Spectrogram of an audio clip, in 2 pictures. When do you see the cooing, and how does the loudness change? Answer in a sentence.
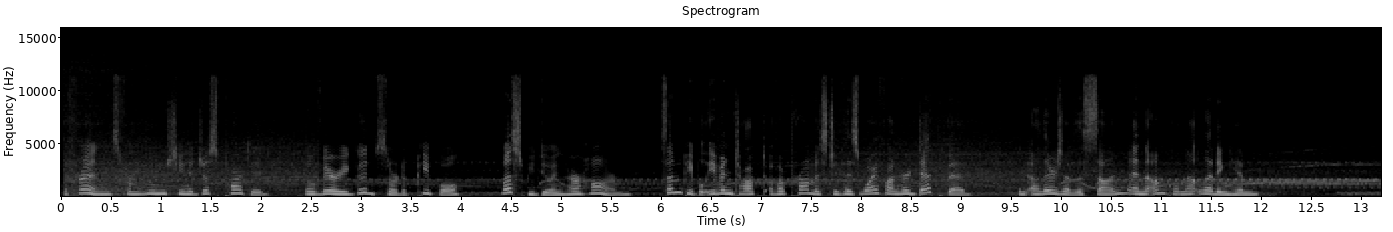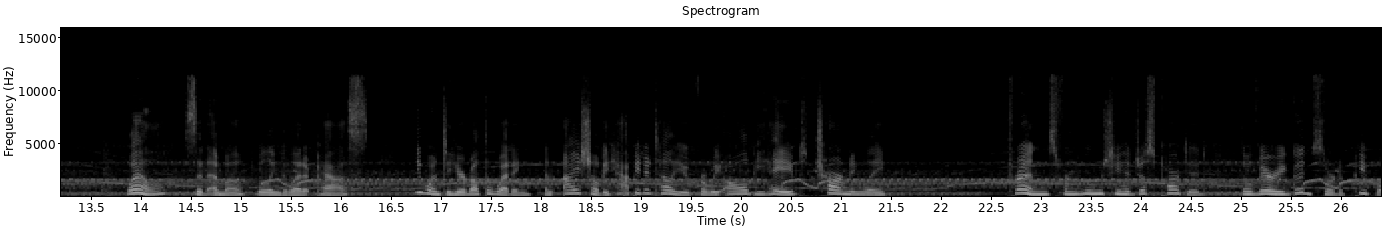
You can't hear the cooing here.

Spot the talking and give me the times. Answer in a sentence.
You can hear the talking from 0.0 to 12.0 s, from 13.8 to 21.5 s and from 22.6 to 26.3 s.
